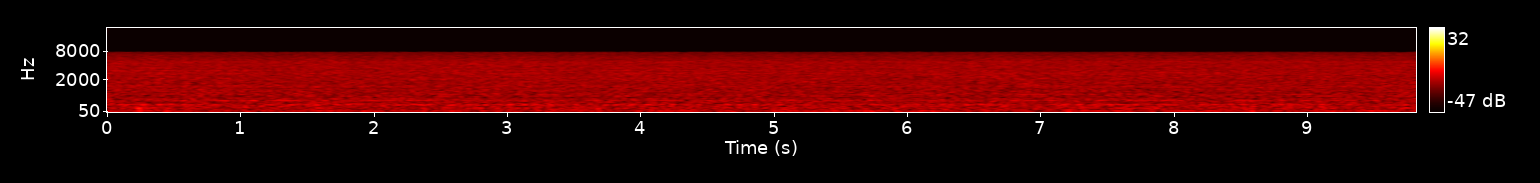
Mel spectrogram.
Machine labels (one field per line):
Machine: fan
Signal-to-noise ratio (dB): -6 dB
